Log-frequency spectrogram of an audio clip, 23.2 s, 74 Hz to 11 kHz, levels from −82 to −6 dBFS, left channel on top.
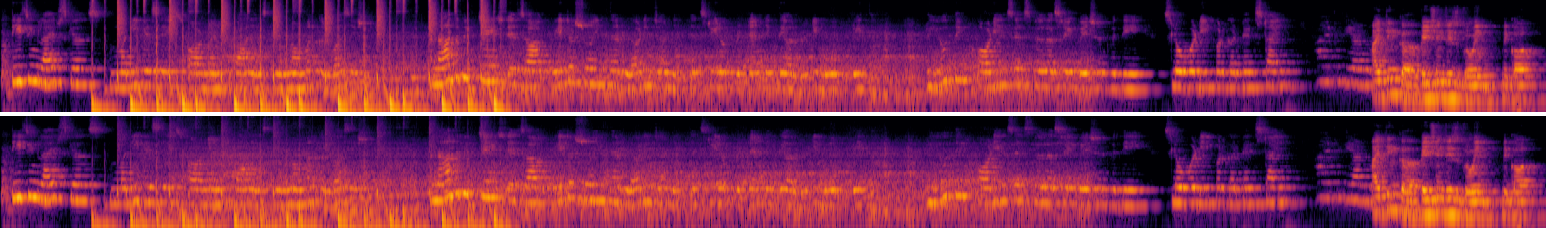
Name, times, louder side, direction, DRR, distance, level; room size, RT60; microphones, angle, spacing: voice 1, 0.0-5.6 6.4-13.1 13.9-17.1 17.5-19.3, left 1 dB, 20° left, 2 dB, 1.7 m, -32 dB
sound 1, 1.4-7.6, left 6 dB, 65° left, 0.4 m, -30 dB
sound 2, 2.0-16.4, equal, 40° right, 2.4 m, -38 dB
voice 2, 19.7-22.9, equal, 15° right, -1 dB, 2.7 m, -29 dB
12.5 x 9.1 x 8.9 m, 0.80 s
head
